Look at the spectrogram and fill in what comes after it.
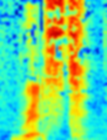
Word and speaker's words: wrist: So write W-R-I-T-E，特别注意一下这个 W 是不发音的，很多 W-R 的这个开头的字呢通常都是 W 不发音，比如说像是手腕 wrist W-R-I-S-T，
